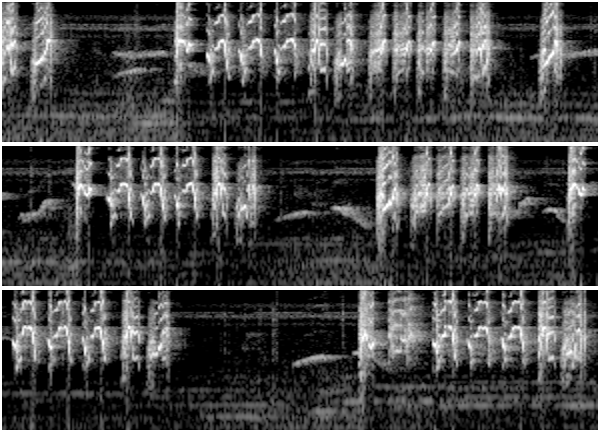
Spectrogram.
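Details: White-rumped shama calling to challenge an opponent to fight: bursts of rapid, sharp, high chattering notes, each about a second long, repeated with short pauses and occasional thin whistles between them.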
